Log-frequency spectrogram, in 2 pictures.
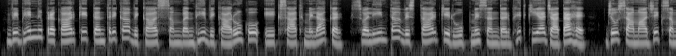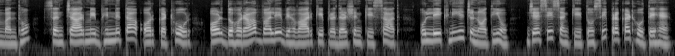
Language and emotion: Hindi, neutral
